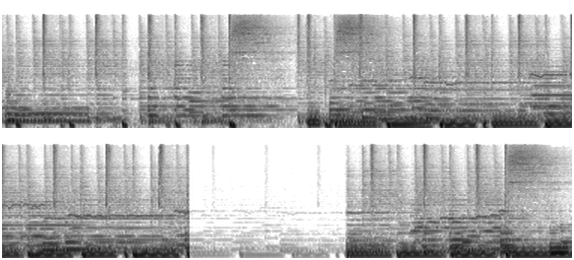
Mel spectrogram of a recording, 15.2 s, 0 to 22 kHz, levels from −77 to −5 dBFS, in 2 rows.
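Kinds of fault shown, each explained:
Audio dropout to a faint residue: at 10.09 s the sound cuts off abruptly in mid-flow and returns just as suddenly at 12.20 s. For those 2.1 s only a faint trace of it remains, roughly 30 dB below its normal level, with none of the gradual shape of a fade or natural pause. The likely cause is a brief loss of the wanted signal while the path after the break stayed live, letting only leakage through.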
